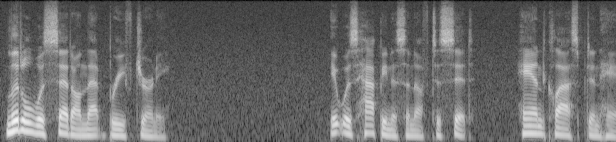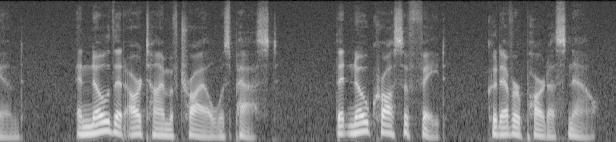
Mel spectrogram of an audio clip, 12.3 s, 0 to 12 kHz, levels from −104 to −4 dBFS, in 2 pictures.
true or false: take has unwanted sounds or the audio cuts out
false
